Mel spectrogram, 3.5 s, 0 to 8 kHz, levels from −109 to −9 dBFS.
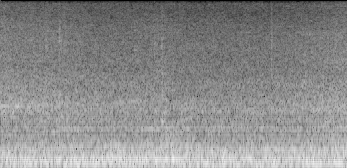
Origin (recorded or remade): recorded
